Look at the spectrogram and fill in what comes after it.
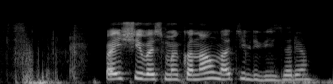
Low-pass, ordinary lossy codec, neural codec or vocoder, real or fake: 7.2 kHz; Opus, 64 kbps; codec, 44.1 kHz, 7.8 kbps, Pupu-Codec; fake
